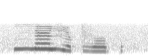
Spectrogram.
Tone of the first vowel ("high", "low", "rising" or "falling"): high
